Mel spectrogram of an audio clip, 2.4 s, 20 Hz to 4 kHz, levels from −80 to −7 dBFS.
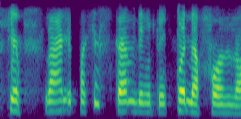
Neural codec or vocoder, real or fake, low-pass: codec, 16 kHz, 1 kbps, FreqCodec, larger model; fake; 3.6 kHz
